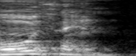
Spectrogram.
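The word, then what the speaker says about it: οὐδέν: La palabra griega helenística del griego oine uden o uden que es su pronunciación correcta.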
